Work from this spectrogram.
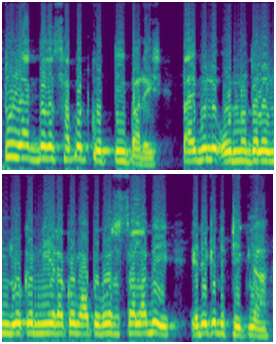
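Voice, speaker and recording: A man's voice: high voice, very fast, a little mellow, soft background music, natural voice, low-quality recording. A man playing an indignant village uncle in a cartoon, hectoring in a Kushtia accent from Bangladesh. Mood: angry scolding. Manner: hectoring, rhetorical scolding. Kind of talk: animated cartoon dialogue.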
